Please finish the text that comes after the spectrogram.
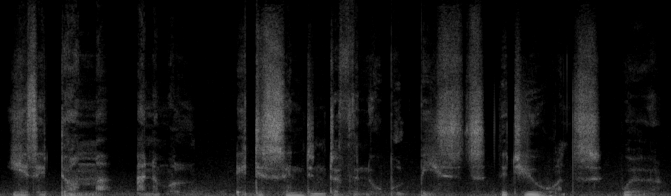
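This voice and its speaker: A man playing a menacing, bitter dark sorcerer king risen from peasantry, with a gravelly half-whispered rasp and grandiose, taunting delivery in a fantasy audio drama. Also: a bass voice, exaggerated voice. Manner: slow, theatrical, taunting delivery. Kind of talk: fantasy audio roleplay acting.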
